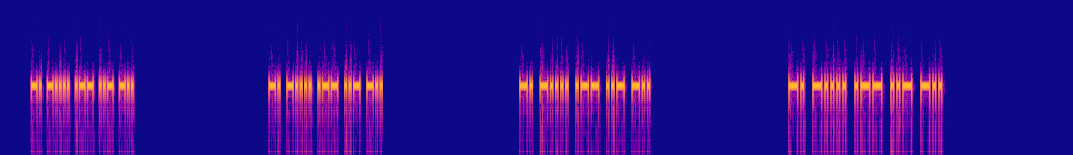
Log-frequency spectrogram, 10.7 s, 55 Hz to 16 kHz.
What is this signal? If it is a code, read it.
Morse code, heard as a keyed tone, about 52 wpm, 700 Hz. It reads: N6WUD N6WUD N6WUD N6WUD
